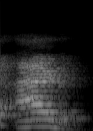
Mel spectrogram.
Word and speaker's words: I'd: आई apostrophe डी, और इसकी pronunciation होती है एड, एड, एड, एड।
